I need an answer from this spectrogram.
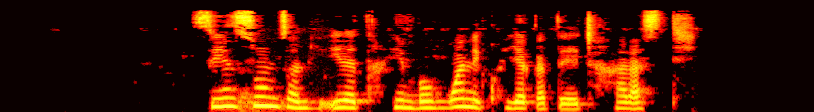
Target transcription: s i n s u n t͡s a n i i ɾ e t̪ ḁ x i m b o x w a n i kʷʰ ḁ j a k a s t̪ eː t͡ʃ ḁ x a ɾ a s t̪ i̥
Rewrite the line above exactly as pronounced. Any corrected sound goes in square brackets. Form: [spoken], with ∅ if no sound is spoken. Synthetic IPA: s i n s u n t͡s a n i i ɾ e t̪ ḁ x i m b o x w a n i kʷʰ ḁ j a k a [∅] t̪ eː t͡ʃ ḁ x a ɾ a s t̪ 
